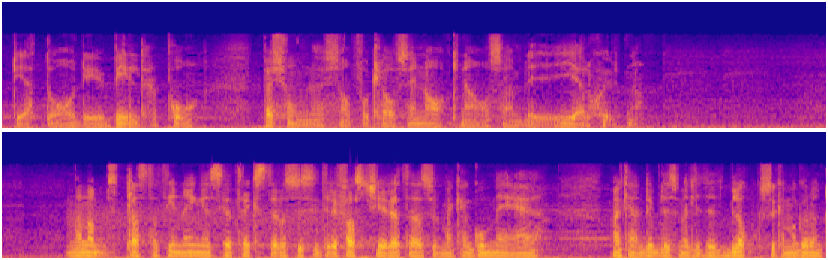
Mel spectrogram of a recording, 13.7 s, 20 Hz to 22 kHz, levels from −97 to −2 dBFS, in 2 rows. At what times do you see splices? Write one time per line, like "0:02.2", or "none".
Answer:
none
